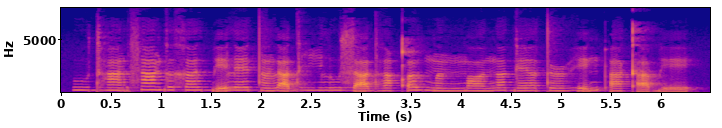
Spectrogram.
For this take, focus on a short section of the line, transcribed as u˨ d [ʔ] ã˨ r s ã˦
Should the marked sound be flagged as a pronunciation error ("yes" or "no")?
yes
